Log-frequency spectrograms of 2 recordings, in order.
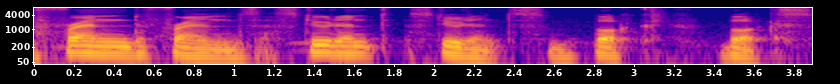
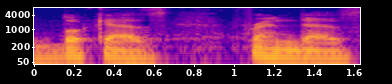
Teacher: It's essentially adding a syllable that's not necessary. Friendes is not necessary, it's one syllable, friends.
